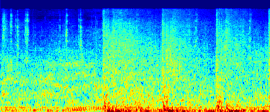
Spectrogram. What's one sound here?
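An explosion bursts with a deep boom.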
